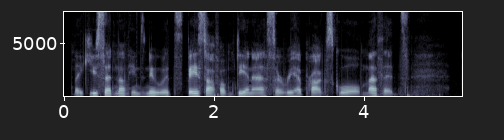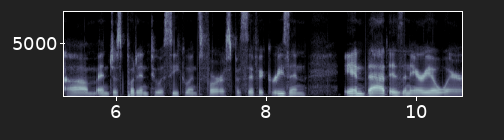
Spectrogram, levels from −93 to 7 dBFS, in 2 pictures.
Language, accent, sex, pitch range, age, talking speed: English, American, female, 145-155 Hz, 20-39, 180 wpm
